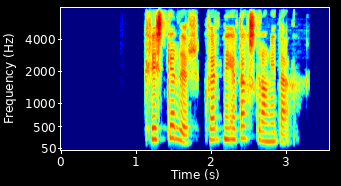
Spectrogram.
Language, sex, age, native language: Icelandic, female, 20-29, Icelandic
